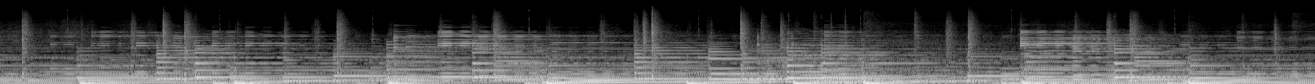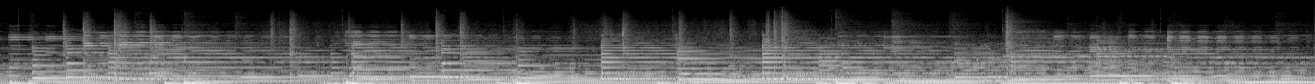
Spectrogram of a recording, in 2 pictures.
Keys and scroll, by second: 1.3 ctrl+a, 1.8 ctrl+c, 2.4 ctrl+v.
